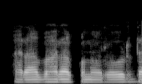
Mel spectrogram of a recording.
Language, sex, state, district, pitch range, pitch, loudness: Sadri, male, Chhattisgarh, Jashpur, 115-120 Hz, 115 Hz, -21 LUFS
